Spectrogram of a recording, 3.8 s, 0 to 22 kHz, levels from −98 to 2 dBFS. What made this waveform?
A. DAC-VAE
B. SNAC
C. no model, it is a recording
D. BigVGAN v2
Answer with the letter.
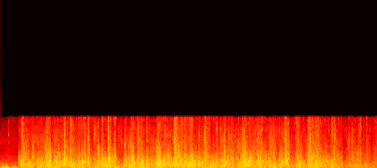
D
